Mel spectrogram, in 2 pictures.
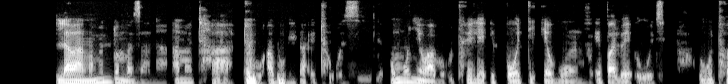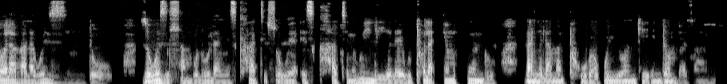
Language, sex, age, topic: North Ndebele, male, 18-24, health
